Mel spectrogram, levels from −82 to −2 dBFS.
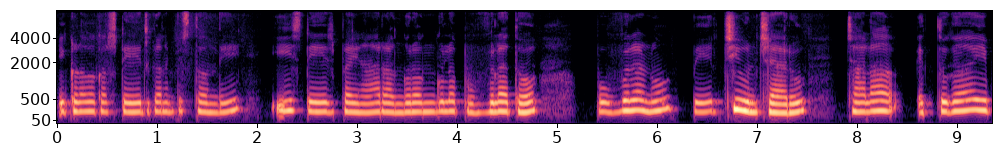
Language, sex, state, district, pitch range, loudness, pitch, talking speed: Telugu, female, Telangana, Nalgonda, 205-225 Hz, -17 LUFS, 210 Hz, 90 wpm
